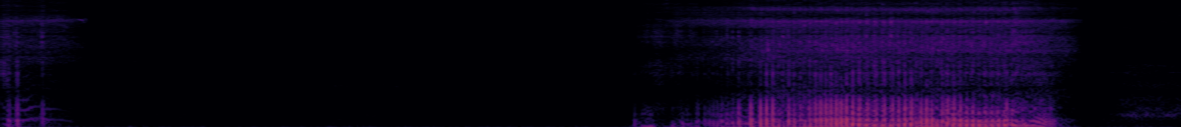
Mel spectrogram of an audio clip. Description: snoring man on the sofa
